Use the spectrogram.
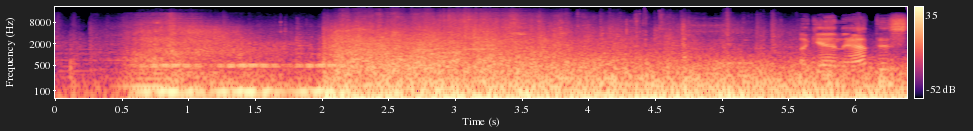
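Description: A Shredder Rocket fired in XCOM: Enemy Unknown hits with a loud roaring blast that swells and then rumbles on steadily, preceded by a brief low mechanical hum.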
